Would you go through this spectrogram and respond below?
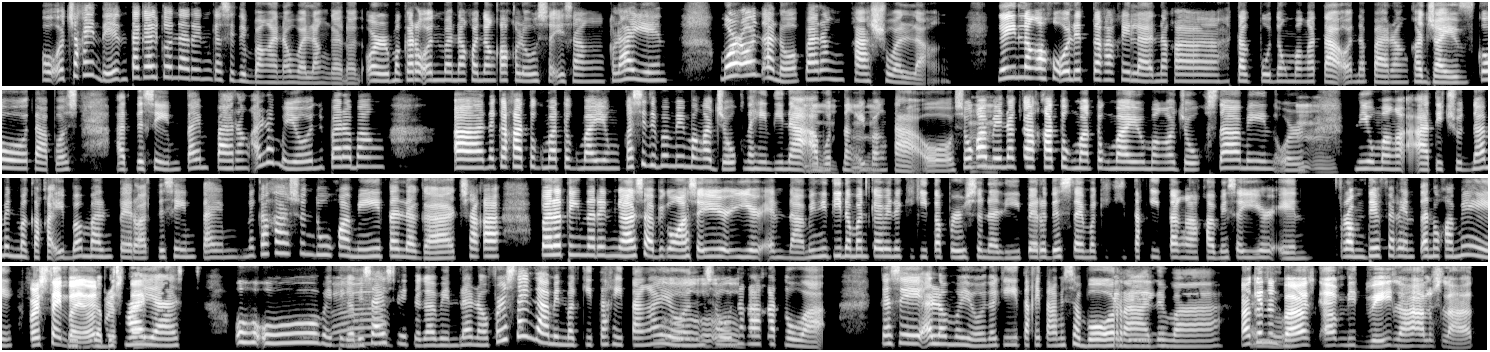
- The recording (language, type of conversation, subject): Filipino, podcast, Ano ang masasabi mo tungkol sa epekto ng mga panggrupong usapan at pakikipag-chat sa paggamit mo ng oras?
- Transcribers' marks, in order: gasp; in English: "ka-jive"; gasp; gasp; gasp; gasp; laughing while speaking: "sa Bora, 'di ba?"; in English: "midway"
